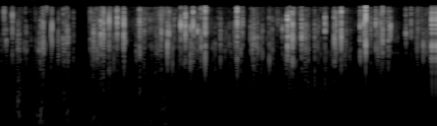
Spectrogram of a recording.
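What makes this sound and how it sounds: Two hands hold a small green cardboard candy pack wrapped in clear cellophane film while fingers scratch and crinkle the wrapper. The result is a continuous stream of quick, crisp crackles and rustles, bright and dry with almost no ring, over a soft low rumble of handling.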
